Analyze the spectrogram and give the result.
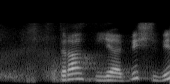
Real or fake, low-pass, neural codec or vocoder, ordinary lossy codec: fake; 7.2 kHz; codec, 24 kHz, 0.9 kbps, WavTokenizer, large speech release; none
